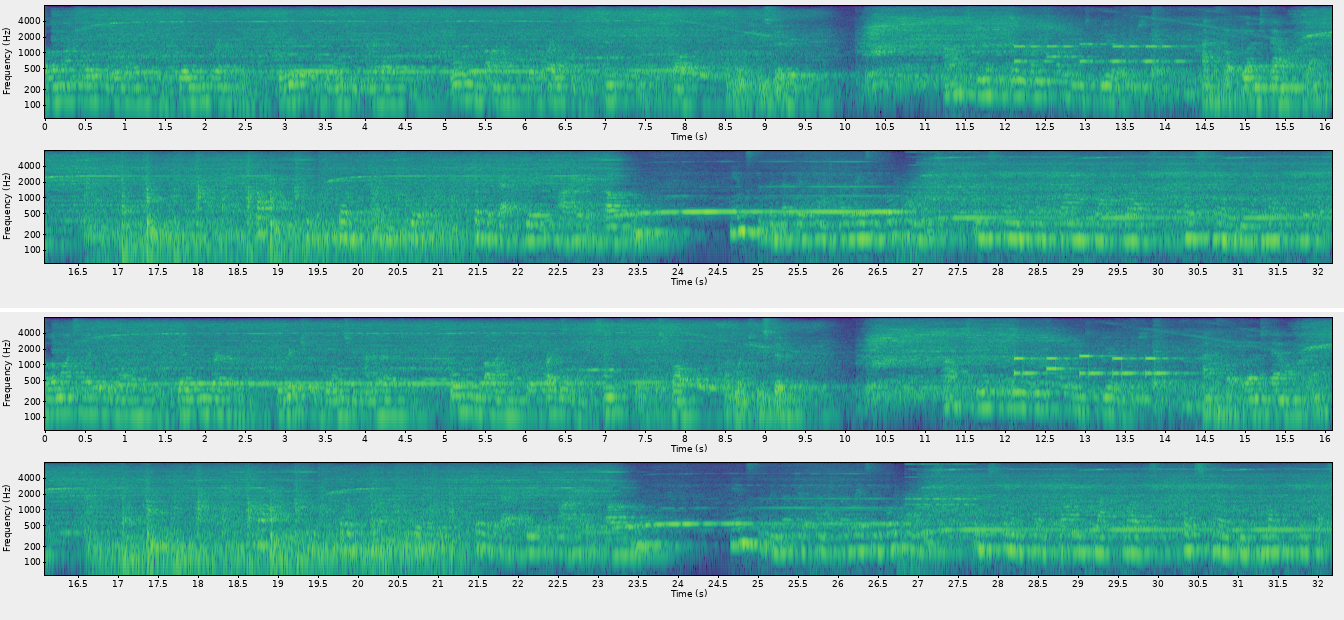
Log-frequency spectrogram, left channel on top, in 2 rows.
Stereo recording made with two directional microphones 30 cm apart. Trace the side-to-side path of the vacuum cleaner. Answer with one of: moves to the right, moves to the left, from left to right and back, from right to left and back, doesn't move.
doesn't move.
